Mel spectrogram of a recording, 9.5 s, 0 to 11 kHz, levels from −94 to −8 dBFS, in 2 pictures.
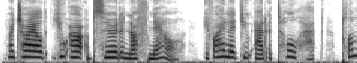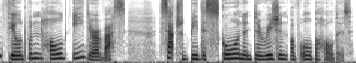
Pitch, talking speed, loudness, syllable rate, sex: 250 Hz, 195 wpm, -20 LUFS, 5.0 syllables/s, female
